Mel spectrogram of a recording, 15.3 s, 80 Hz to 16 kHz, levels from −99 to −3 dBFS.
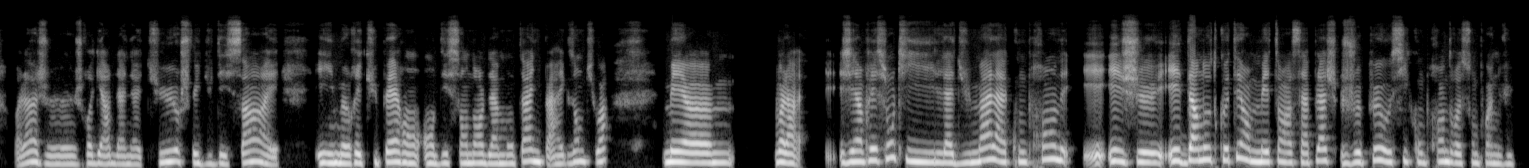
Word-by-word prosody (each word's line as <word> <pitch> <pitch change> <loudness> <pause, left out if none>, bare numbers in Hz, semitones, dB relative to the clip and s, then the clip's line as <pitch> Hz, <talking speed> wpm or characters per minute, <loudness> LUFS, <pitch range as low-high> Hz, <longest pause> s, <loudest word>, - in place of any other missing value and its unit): voilà, 195 +9 -2
je 175 -3 -4
je 165 - -11
regarde 185 -1 -3
la 175 0 -5
nature, 205 +7 -1
je 215 - -11
fais 195 - -1
du 175 -1 -9
dessin 200 +6 -2
et 160 -2 -4 0.4
et 190 - 0
il 200 0 +5
me 190 -1 +4
récupère 200 +3 0
en 195 -2 +1
en 190 +1 0
descendant 195 +1 -1
de 185 - -2
la 185 - 0
montagne, 220 +5 +1
par 170 +1 -4
exemple. 210 +6 -1
Tu 220 0 -9
vois? 235 +2 -1 0.5
Mais, 220 +1 +7
hem, 205 0 +3 0.4
voilà, 205 -3 +4 0.3
e - - -14
j'ai 205 +2 +2
l'impression 245 +6 +2
qu'il 220 -5 +2
a 200 - +1
du 195 +2 -2
mal 255 +6 +3
à 225 -3 +1
comprendre 245 +4 -1 0.2
et 345 -8 0
et 225 - +3
je 210 -1 +2
et 240 - +4
d'un 245 +5 +4
autre 265 0 -1
côté, 265 +4 -1
en 260 - +1
me 225 - +6
mettant 220 0 +2
à 210 - -2
sa 205 -1 -5
place, 245 +2 -3
je 190 +2 -2
peux 210 +6 -3
aussi 225 -1 0
comprendre 215 0 -1
son 200 +1 -6
point 195 0 -5
de 185 - -2
vue. 175 0 -9
205 Hz, 225 wpm, -22 LUFS, 190-225 Hz, 0.5 s, Mais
